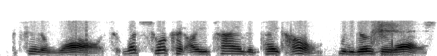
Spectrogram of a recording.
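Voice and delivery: usual speaking voice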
